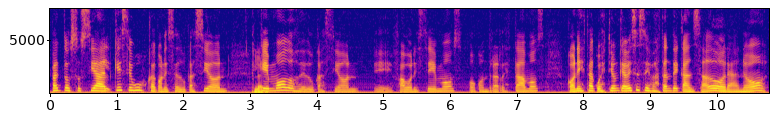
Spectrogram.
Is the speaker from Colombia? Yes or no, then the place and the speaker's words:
no; Argentina; Pero somos argentinos.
